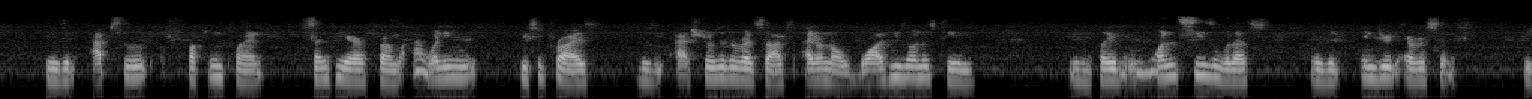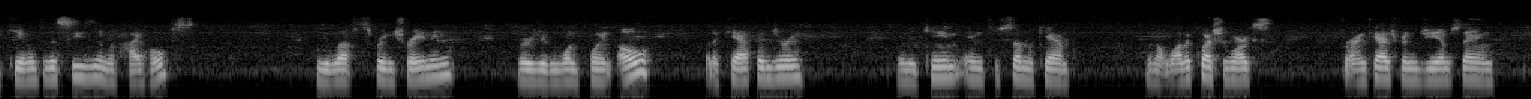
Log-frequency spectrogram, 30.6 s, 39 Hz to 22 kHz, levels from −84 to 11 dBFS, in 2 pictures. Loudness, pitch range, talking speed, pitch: -26 LUFS, 130-155 Hz, 145 wpm, 140 Hz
